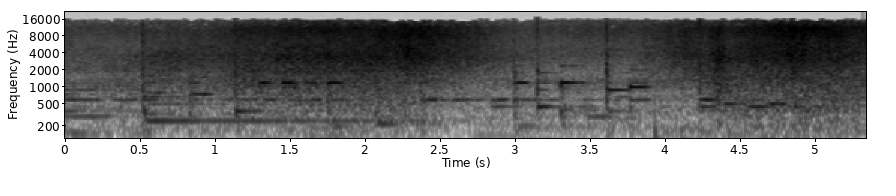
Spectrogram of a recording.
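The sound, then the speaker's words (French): Ocean waves wash steadily against the shore in a continuous, fairly loud roar, deepening into a heavier low rumble near the end, with faint tonal sounds drifting over the surf. “Bref, euh, ça empêche quand même pas les gens de Bejoine Bits de se rassembler autour d'un gros feu de joie avec en background le son des vagues.”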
